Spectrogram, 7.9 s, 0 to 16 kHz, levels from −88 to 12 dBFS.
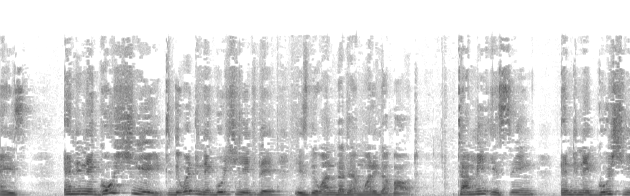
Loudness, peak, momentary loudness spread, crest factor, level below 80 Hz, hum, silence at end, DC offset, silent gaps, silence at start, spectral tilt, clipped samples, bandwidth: -22 LUFS; -4 dBFS; 8 LU; 18 dB; -60 dBFS; none; 0 s; under 0.1%; none; 0 s; -4.5 dB/octave; under 0.1%; 13.5 kHz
